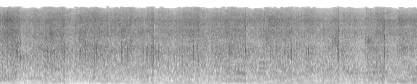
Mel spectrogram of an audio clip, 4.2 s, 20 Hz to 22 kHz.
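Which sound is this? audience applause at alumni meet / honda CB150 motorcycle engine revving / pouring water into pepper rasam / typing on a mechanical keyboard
audience applause at alumni meet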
